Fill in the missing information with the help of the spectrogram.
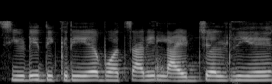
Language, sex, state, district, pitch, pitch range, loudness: Hindi, female, Bihar, Gopalganj, 195 Hz, 190-200 Hz, -23 LUFS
